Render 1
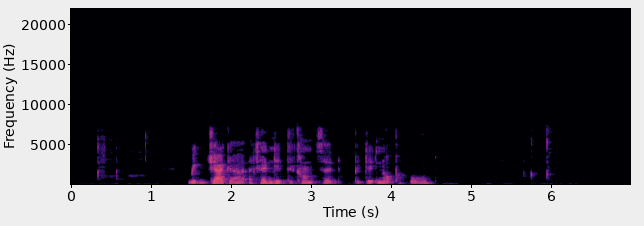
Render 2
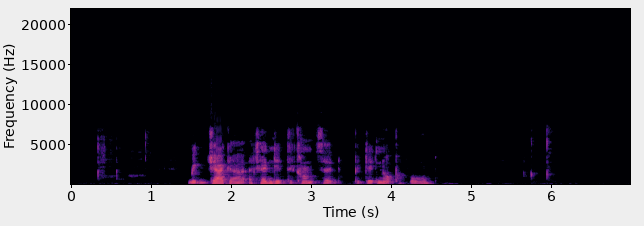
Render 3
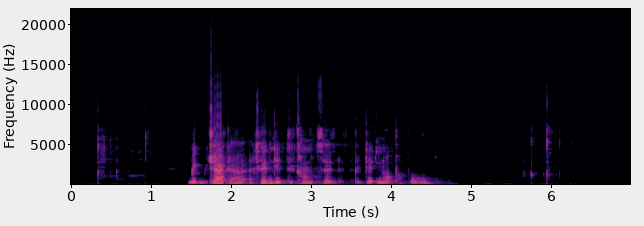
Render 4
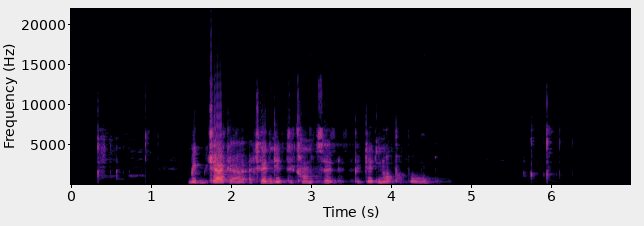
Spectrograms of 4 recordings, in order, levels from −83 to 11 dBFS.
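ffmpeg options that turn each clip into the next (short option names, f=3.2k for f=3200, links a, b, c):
-af "asoftclip=type=tanh:threshold=-11.5dB"
-af "aecho=1:1:157|314:0.0794|0.0262,crystalizer=i=1.5:c=0,aeval=exprs='0.251*(cos(1*acos(clip(val(0)/0.251,-1,1)))-cos(1*PI/2))+0.0447*(cos(4*acos(clip(val(0)/0.251,-1,1)))-cos(4*PI/2))':c=same"
-af "highpass=f=300:w=0.5412,highpass=f=300:w=1.3066,volume=3dB"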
